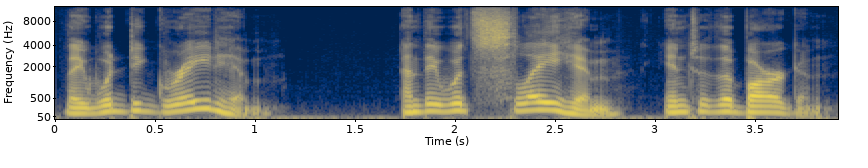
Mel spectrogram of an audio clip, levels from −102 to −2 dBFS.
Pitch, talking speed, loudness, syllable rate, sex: 150 Hz, 185 wpm, -18 LUFS, 5.2 syllables/s, male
